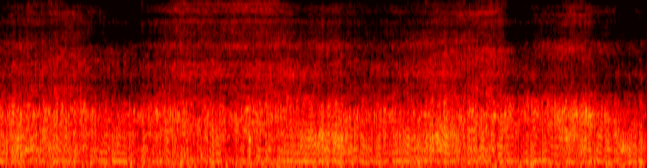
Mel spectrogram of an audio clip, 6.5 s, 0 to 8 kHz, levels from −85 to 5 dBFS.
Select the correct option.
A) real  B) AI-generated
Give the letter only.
B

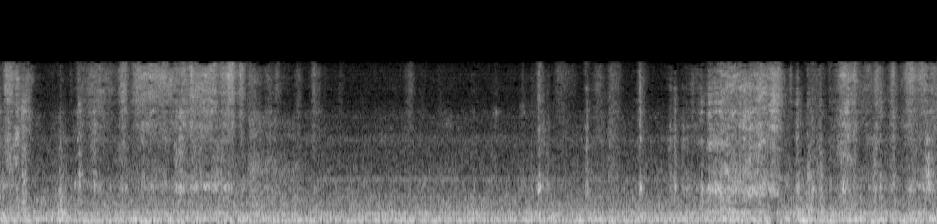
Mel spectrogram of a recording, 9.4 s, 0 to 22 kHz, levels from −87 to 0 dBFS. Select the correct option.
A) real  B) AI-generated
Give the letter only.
B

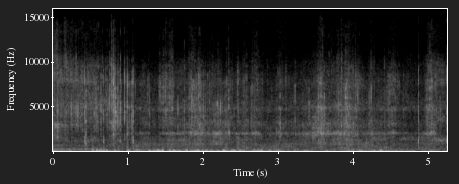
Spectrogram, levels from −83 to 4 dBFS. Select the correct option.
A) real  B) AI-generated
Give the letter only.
A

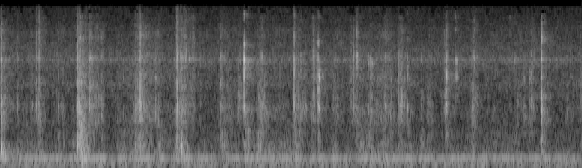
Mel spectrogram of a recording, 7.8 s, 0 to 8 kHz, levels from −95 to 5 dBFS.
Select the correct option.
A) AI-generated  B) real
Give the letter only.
B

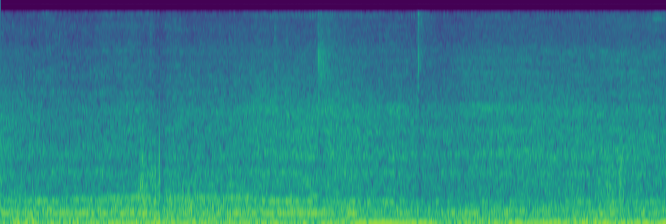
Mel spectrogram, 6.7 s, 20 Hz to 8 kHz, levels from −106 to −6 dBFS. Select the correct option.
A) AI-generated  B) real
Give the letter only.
B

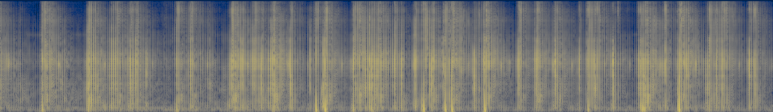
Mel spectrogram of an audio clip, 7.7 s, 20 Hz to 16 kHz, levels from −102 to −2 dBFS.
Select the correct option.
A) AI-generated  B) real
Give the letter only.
A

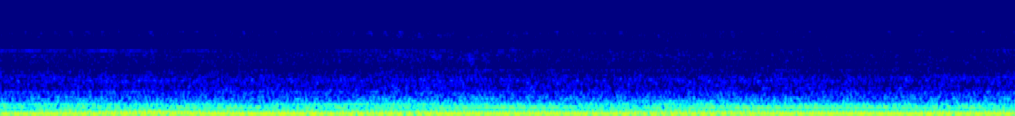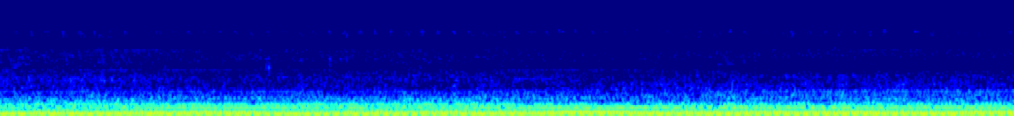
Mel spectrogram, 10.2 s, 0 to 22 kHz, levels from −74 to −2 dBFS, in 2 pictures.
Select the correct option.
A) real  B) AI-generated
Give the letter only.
A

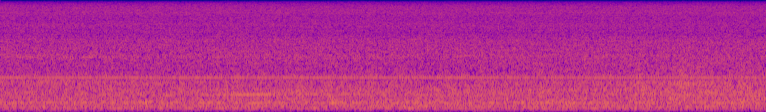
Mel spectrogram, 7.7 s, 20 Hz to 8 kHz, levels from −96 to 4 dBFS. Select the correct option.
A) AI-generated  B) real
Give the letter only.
B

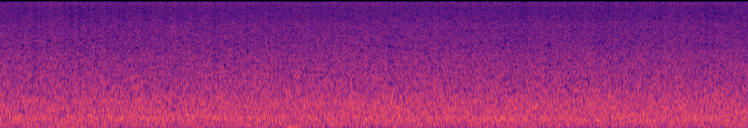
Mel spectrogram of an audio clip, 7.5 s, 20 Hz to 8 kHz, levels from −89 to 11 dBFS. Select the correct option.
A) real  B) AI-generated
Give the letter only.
A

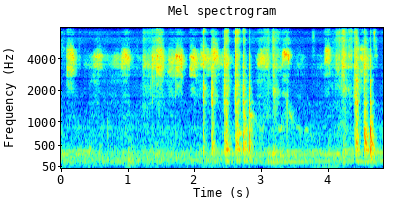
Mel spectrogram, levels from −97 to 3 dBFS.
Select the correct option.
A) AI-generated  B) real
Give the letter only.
A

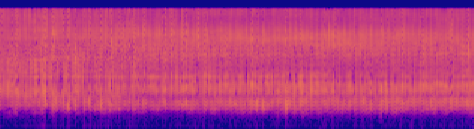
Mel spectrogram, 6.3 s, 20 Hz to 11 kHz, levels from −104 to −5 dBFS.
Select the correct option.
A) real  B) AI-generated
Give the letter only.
B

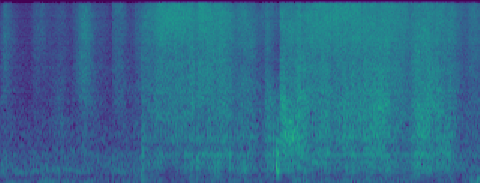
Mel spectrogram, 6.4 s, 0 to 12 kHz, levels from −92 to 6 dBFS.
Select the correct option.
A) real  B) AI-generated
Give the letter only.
B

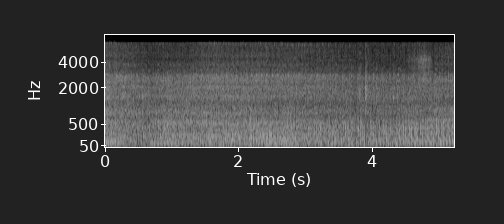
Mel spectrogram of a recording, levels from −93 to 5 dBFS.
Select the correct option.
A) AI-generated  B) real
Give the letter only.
B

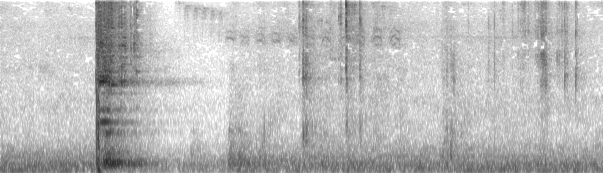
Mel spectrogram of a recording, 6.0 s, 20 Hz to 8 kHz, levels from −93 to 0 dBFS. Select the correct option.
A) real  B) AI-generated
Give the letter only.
A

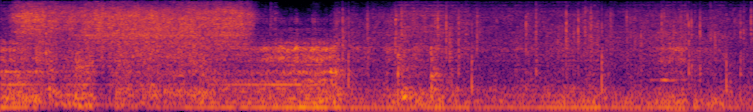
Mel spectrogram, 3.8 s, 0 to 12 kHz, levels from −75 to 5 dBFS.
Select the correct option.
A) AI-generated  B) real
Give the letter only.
B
